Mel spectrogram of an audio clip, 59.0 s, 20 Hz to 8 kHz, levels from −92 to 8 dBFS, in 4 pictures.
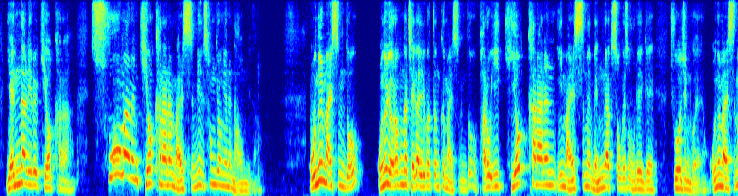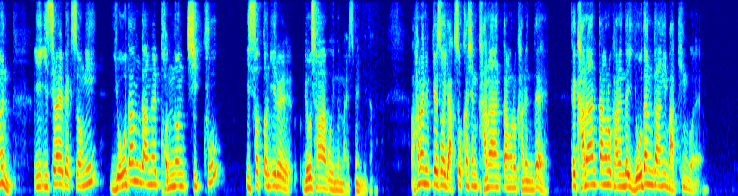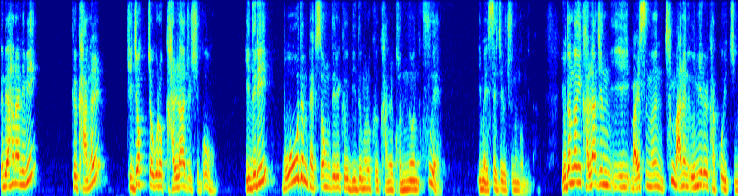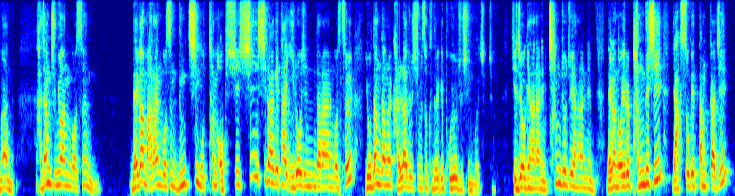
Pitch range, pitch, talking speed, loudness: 135-200 Hz, 165 Hz, 305 characters per minute, -16 LUFS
